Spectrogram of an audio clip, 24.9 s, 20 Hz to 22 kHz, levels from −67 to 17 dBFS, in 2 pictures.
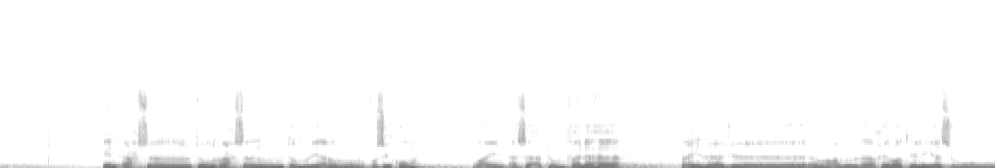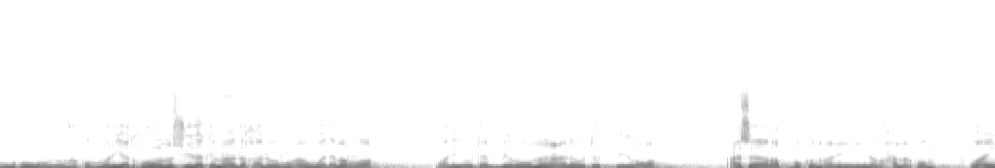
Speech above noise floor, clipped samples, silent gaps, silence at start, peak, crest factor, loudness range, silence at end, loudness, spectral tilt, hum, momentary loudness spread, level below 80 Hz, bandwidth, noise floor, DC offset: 26 dB; under 0.1%; none; 0 s; -16 dBFS; 14 dB; 3 LU; 0 s; -29 LUFS; -8.5 dB/octave; none; 7 LU; -56 dBFS; 10.5 kHz; -55 dBFS; under 0.1%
